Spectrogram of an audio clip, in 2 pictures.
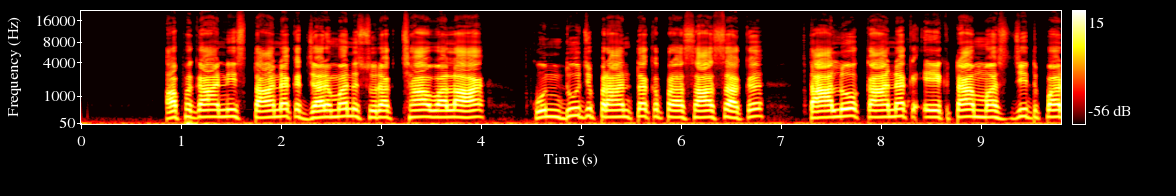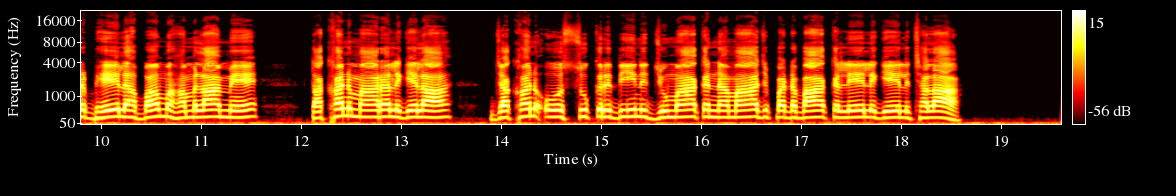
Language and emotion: Maithili, neutral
